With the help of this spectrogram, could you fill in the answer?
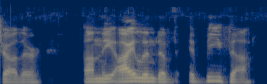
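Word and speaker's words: Ibiza: on the island of Eiva. In Spain, you can only say it like this, IA.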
